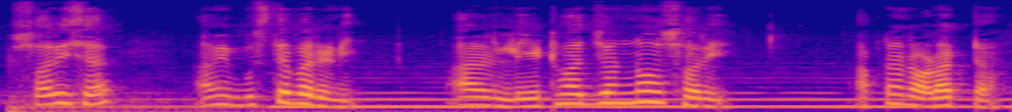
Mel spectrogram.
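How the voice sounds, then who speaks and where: A man's voice: high voice, brisk, highs cut off, over music. An actor playing a polite, humble young delivery boy in a cartoon, respectful and earnest. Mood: pleading. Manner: pleading, respectful. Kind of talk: animated cartoon dialogue.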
